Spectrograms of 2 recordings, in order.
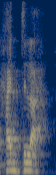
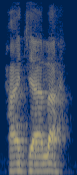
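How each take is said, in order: First: No vowel is heard after the j. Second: An a vowel is heard after the j. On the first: The speaker calls it wrong. "bukan hajlah" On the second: The speaker calls it right. "tapi hajalah"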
